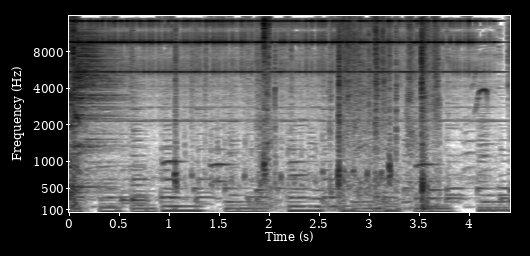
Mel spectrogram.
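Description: A twin-bell wind-up alarm clock ringing continuously over cartoon background music.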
